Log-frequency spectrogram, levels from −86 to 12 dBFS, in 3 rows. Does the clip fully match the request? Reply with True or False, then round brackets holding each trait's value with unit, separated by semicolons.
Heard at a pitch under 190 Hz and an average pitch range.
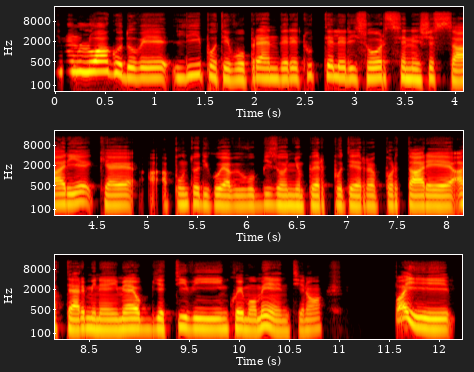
True (140 Hz; 3.4 semitones)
